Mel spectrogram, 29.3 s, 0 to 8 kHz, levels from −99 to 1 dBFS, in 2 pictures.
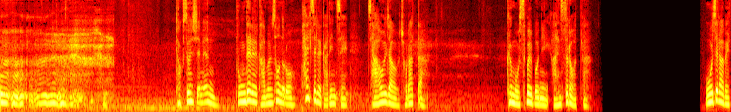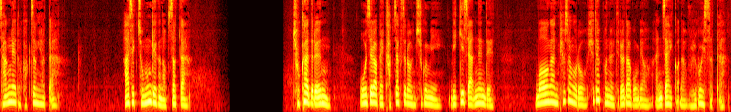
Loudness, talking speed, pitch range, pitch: -17 LUFS, 215 characters per minute, 125-170 Hz, 145 Hz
